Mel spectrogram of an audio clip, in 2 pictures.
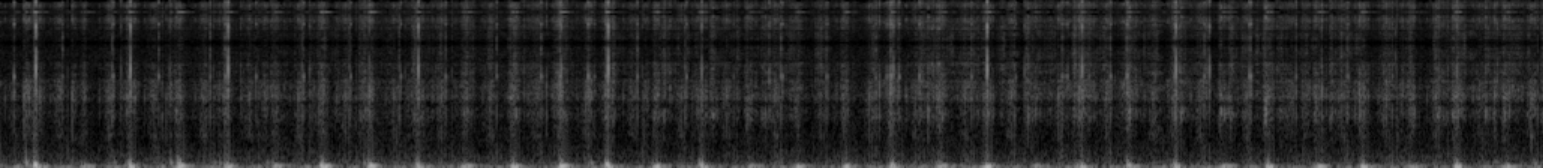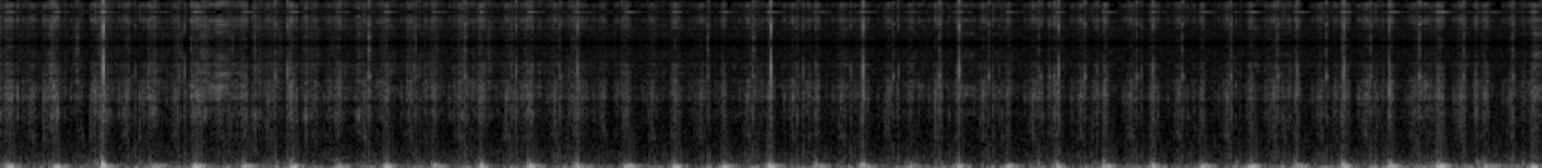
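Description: Footsteps crunch and thud on a gravel path at a steady running pace.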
